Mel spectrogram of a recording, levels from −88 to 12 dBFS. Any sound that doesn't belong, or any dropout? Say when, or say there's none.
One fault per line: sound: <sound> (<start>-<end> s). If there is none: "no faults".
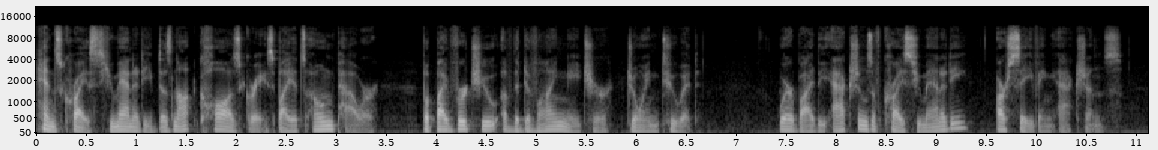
no faults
